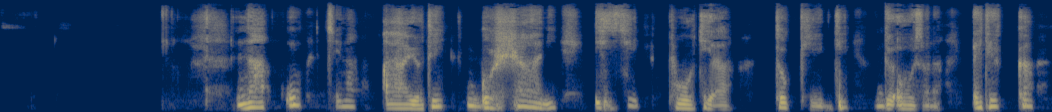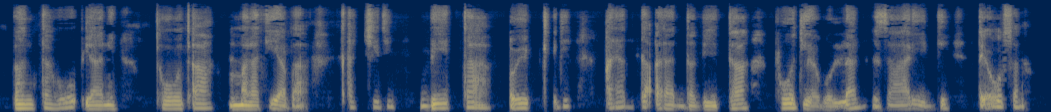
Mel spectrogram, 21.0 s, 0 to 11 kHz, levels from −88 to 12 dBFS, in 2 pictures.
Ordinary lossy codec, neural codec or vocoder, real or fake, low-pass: MP3, 48 kbps; codec, 32 kHz, 1.9 kbps, SNAC; fake; 9.9 kHz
